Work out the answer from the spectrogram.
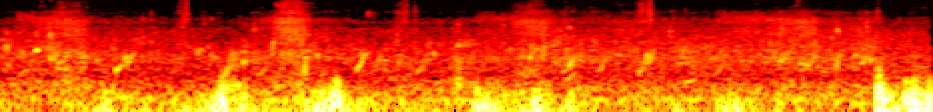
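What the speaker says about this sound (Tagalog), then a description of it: "Sobrang lakas ng hangin dito mga kabukid." Strong wind gusts over farmland buffet the microphone in heavy, uneven rushes, loud and close, with no talking.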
